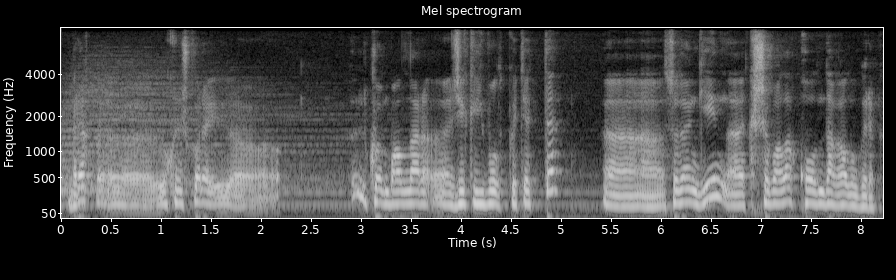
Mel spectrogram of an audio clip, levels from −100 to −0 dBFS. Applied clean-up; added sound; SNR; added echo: none; Gong; 18 dB; reverberation time 0.3 s.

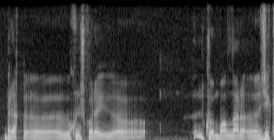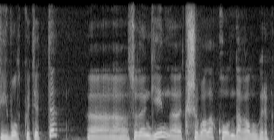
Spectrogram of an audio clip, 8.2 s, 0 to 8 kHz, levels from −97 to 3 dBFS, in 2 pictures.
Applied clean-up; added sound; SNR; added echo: none; none; none; none.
